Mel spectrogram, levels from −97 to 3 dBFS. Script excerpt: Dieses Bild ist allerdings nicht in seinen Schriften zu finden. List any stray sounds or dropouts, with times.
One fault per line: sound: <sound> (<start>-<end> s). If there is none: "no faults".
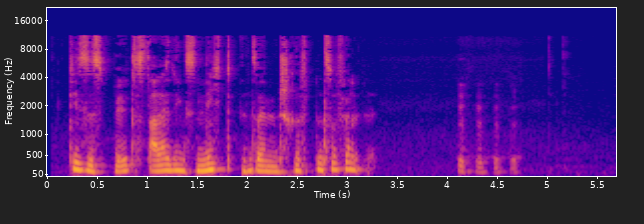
sound: laugh (4.1-4.8 s)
